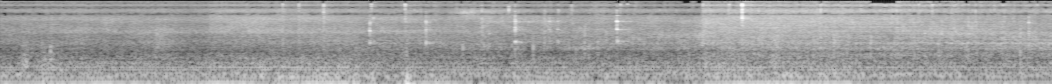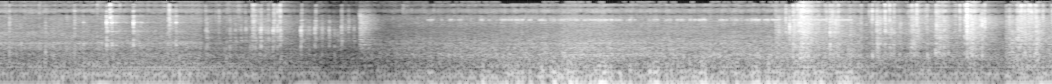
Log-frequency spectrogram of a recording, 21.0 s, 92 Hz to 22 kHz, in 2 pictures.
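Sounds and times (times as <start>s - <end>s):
utensils and dishes clinking: 10.2s - 14.2s
steady low hum: 14.3s - 19.8s.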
